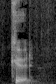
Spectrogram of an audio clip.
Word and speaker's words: could: Escrito cold, la pronunciación es could.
